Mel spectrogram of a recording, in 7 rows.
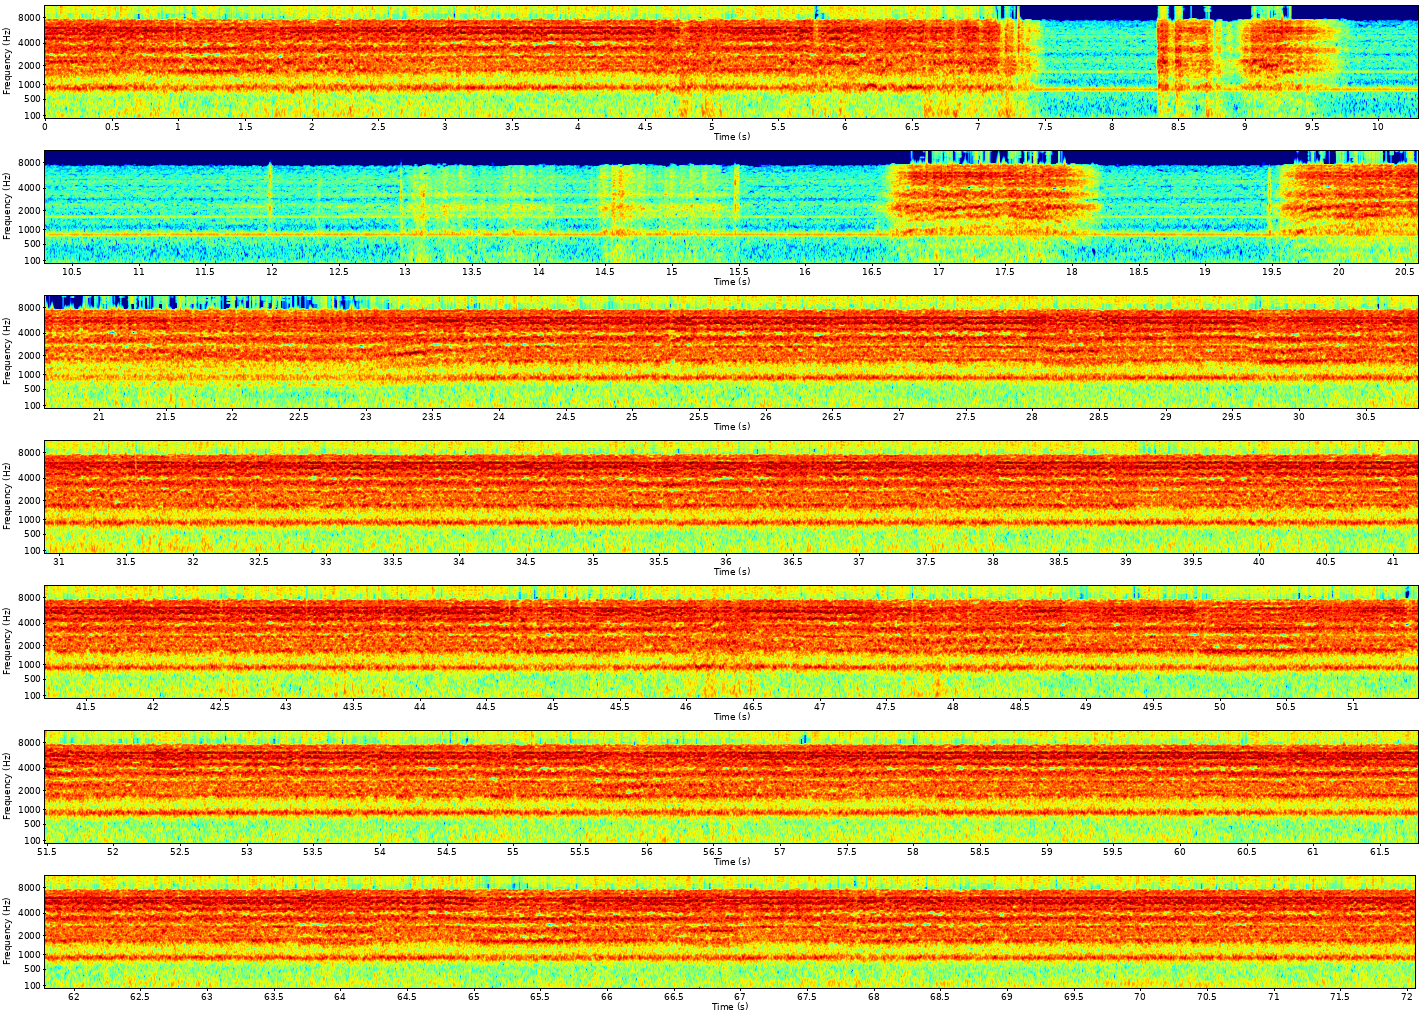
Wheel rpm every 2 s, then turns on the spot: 220, 230, 230, 150, 20, 0, 10, 20, 80, 30, 150, 180, 230, 230, 230, 230, 230, 230, 230, 230, 230, 230, 230, 250, 220, 220, 230, 230, 220, 230, 230, 230, 220, 220, 230, 240.
12-16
